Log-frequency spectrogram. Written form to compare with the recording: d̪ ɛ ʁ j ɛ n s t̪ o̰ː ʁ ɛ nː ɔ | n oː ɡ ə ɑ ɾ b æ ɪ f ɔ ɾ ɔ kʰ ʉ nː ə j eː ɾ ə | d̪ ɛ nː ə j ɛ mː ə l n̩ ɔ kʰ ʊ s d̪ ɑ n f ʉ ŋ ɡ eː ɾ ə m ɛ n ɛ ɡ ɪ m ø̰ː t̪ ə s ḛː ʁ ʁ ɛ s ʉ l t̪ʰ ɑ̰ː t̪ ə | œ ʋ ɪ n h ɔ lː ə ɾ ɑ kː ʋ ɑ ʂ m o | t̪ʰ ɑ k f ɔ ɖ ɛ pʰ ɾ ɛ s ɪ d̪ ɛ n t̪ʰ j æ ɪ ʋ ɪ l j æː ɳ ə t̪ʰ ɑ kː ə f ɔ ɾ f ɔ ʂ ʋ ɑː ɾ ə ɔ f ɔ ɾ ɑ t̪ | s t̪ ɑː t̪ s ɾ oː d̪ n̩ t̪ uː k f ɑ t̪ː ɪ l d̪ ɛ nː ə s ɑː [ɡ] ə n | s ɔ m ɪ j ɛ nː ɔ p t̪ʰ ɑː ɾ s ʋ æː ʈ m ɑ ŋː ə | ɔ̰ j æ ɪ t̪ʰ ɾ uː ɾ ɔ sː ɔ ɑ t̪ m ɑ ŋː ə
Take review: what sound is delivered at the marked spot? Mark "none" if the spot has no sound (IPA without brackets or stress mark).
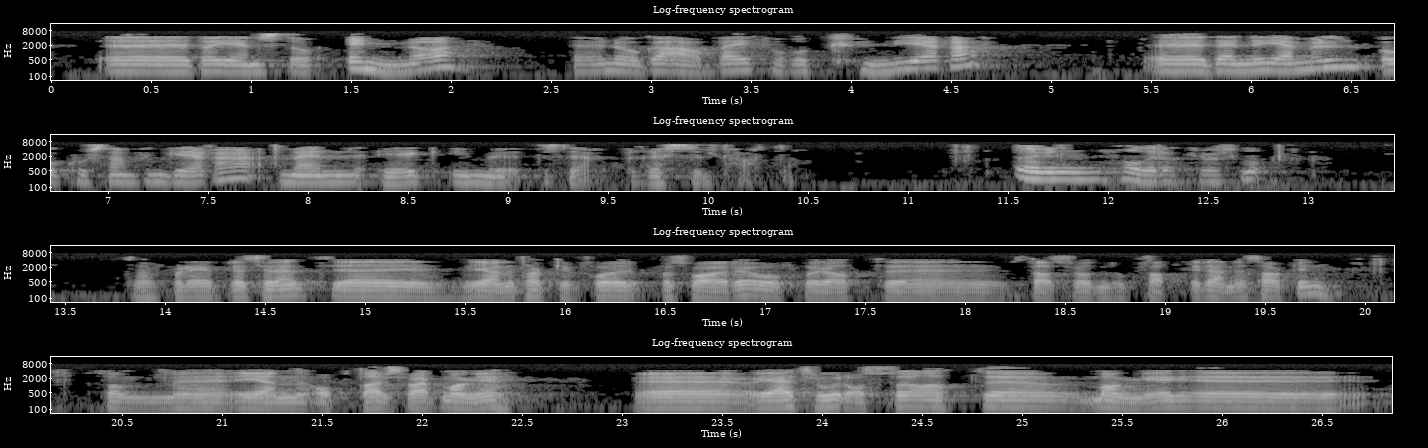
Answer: k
